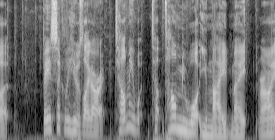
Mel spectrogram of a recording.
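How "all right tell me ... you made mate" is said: put-on Australian accent, held throughout. Quoting what a man said to him, in an Australian accent. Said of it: "That's an Australian accent".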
